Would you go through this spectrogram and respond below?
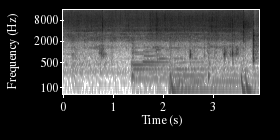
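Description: Onglet steak searing in a hot cast-iron pan, a steady close sizzle and crackle of frying with a few sharp spits and pops, alone without talk.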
